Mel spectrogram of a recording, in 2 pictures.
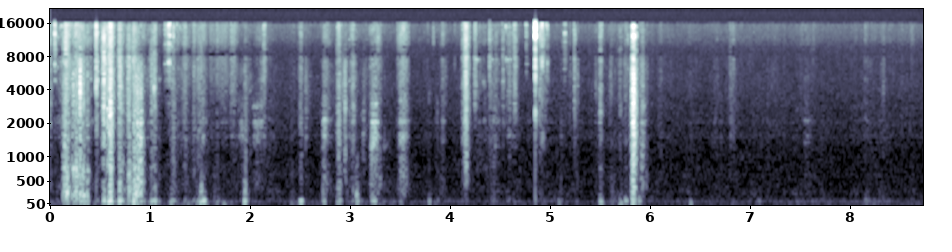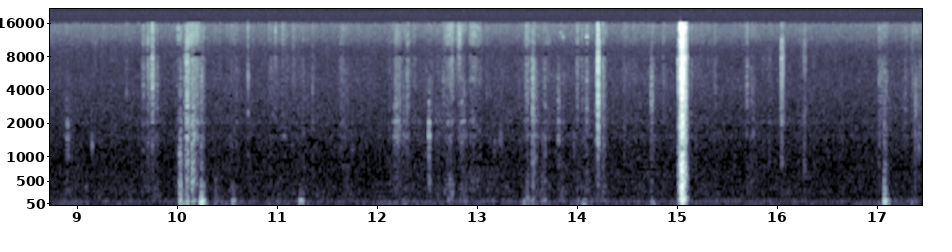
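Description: Wires rustle and tap against a tabletop as hands handle them.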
